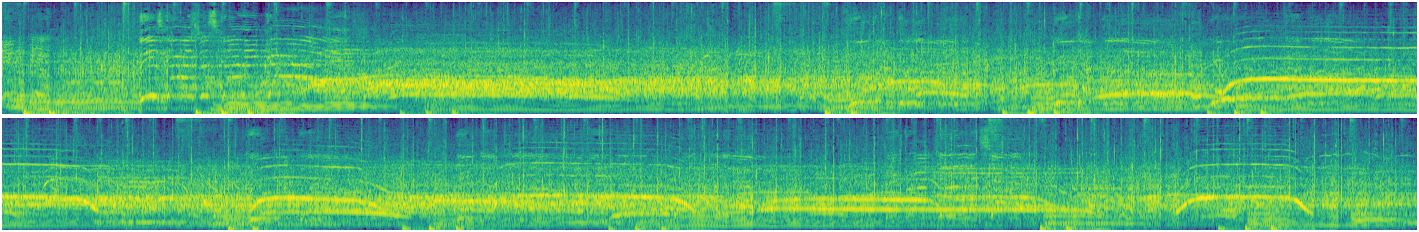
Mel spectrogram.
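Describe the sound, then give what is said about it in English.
A large crowd cheers loudly and continuously for a marriage proposal on stage, with high whoops and shouts rising above a dense roar and bursts of clapping underneath. “To stand on stage and to be so in love with someone and to have people cheer for that, just cheering for love, really warmed my heart.”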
